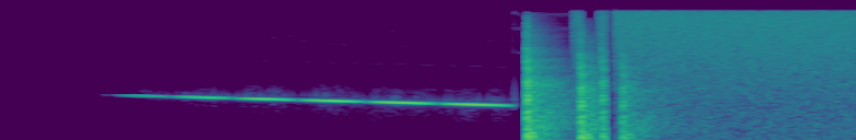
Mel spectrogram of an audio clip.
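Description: Intro sound effects: a single tone pulsing about three times a second while sliding slowly down in pitch, then cut off by a few sharp clicks and a steady hiss of TV static.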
